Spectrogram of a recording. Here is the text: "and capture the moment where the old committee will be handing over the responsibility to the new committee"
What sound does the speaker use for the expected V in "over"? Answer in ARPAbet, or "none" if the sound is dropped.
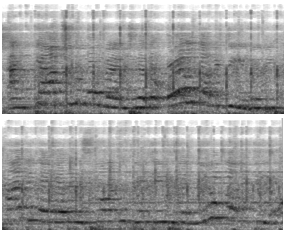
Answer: none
